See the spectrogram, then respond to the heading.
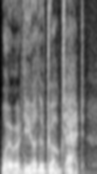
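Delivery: very low, creaky, gravelly growl.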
